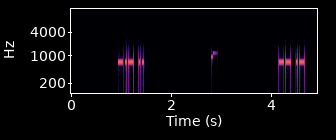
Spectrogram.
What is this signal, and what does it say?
Morse code, heard as a keyed tone, about 34 wpm, 700 Hz. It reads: K I M A
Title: Top Two Letter Combinations in Words 35wpm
